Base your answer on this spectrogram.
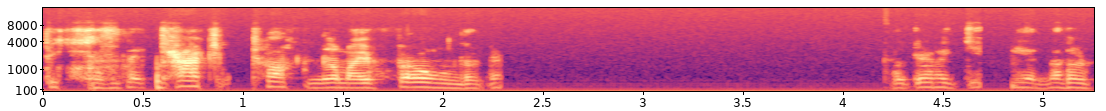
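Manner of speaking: rushed, fast, hushed, barely audible whisper. Voicing Marsh calling over the phone: whispering as Marsh. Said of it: "Why are you whispering?".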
